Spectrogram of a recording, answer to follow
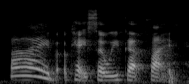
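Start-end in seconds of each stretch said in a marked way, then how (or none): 0.1-0.6 high-pitched model answer, falling; class calling answer. Acted. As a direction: call out the number like a pupil. Voicing the children's answer.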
